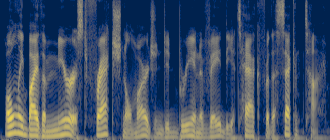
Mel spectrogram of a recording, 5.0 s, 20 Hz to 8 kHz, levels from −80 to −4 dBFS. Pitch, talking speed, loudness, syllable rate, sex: 100 Hz, 180 wpm, -21 LUFS, 5.2 syllables/s, male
